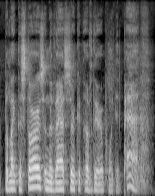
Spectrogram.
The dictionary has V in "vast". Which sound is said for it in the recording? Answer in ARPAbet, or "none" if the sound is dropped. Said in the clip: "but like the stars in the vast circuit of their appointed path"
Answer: V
